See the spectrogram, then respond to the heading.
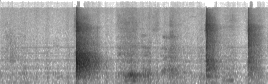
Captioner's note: a single clap; several claps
